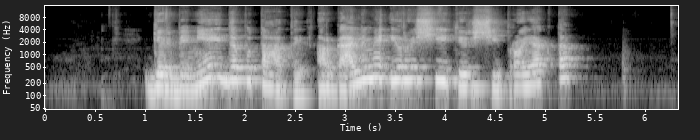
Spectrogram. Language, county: Lithuanian, Vilnius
